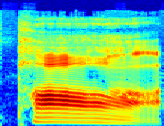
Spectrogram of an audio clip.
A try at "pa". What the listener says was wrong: Now move your tongue forward so it becomes pa.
